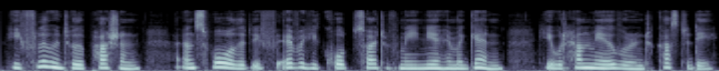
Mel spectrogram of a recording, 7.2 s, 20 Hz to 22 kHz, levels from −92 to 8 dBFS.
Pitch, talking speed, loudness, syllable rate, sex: 210 Hz, 210 wpm, -16 LUFS, 5.2 syllables/s, female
